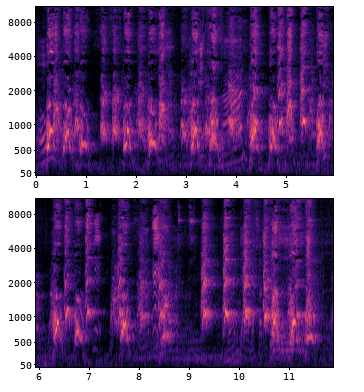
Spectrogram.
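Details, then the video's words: Several dogs bark at visitors in a dense, unbroken volley of harsh barks, often overlapping, with only short pauses over twelve seconds. "Dogs Barking at Visitors"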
